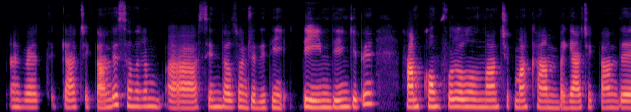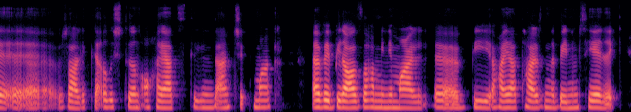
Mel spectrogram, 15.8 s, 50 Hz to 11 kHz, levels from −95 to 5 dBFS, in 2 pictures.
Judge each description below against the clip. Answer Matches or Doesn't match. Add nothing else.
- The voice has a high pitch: Matches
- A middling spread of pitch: Doesn't match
